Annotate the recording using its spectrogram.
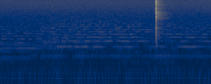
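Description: Soft background music of sustained notes, with one sharp click about one and a half seconds in.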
